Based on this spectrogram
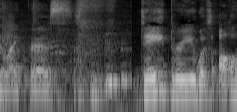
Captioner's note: laughter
